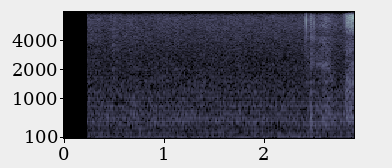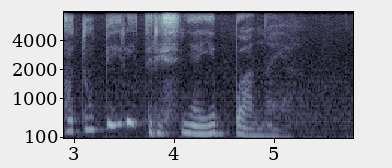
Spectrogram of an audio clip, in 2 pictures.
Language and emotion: Russian, angry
